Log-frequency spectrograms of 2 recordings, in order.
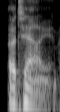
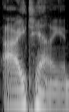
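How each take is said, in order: First: Said in the usual way. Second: Italian with a long "EYE" at the start; regional pronunciation. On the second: Shown as a demonstration. Explaining how they say it down there, Italian as "EYE-talian". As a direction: say Italian as "EYE-TAL-yun". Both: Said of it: "they say Italian down there".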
